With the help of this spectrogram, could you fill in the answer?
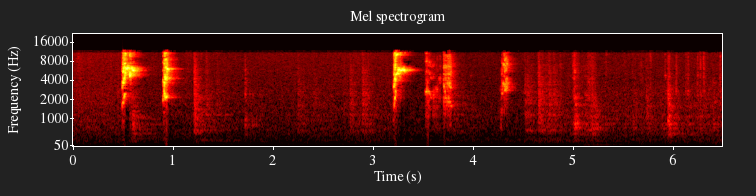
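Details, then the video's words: Rosy-faced lovebird kept as a pet, uttering piercing high chirps in pairs and short groups separated by quiet gaps, with soft clicks and faint household noise. "Lovebird Chirping Sounds"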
